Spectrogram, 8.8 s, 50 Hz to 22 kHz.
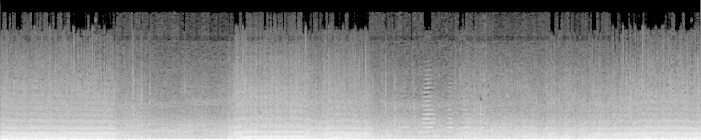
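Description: A motocross bike engine in the video game MXGP 2019 revs continuously and loudly, its pitch rising and falling as the throttle is pumped, with harmonic whine sweeping up around the three and four second marks.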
